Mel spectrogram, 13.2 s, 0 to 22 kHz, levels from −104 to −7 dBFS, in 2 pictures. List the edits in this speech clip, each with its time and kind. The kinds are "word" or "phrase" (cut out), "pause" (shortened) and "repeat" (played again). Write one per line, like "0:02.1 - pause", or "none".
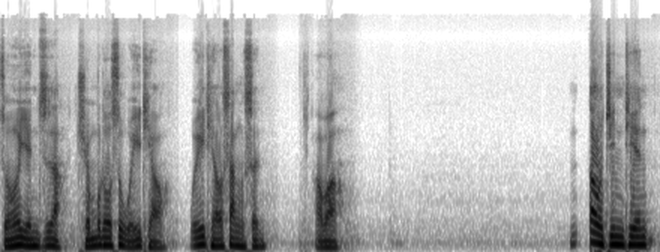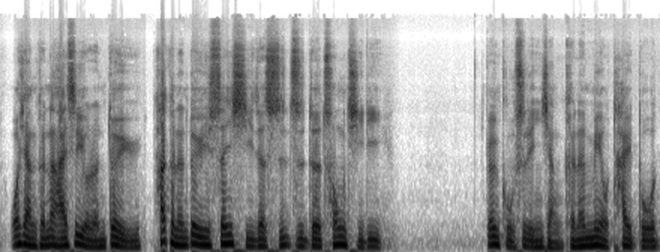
0:01.8 - pause
0:03.0 - pause
0:05.8 - pause
0:08.0 - pause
